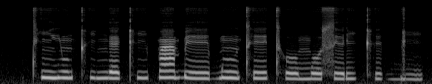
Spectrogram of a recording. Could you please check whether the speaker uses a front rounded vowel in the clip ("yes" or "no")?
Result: no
